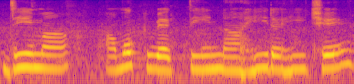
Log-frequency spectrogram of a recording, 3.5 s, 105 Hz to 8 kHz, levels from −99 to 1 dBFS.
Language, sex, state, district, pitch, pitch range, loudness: Gujarati, female, Gujarat, Valsad, 230 Hz, 220-245 Hz, -14 LUFS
